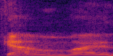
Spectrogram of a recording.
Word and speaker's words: chamomile: Ella ने कहा है trying to figure out how to pronounce chamomile through comments, but it's the second one. You say smile in the end.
